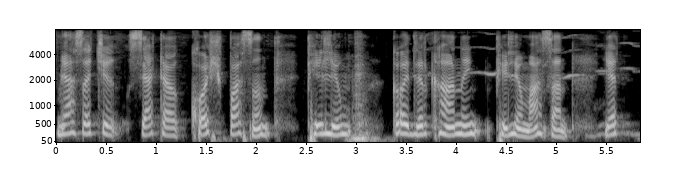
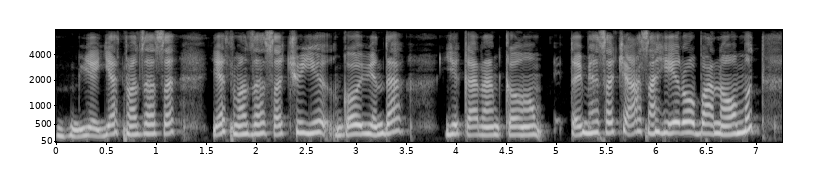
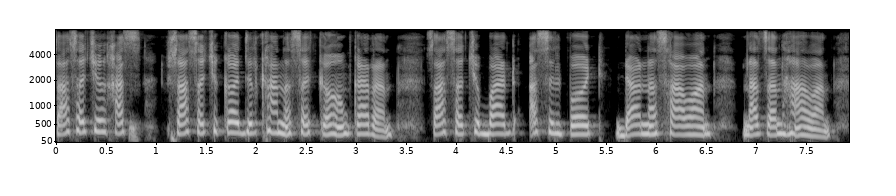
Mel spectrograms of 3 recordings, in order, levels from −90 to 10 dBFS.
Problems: constant background noise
